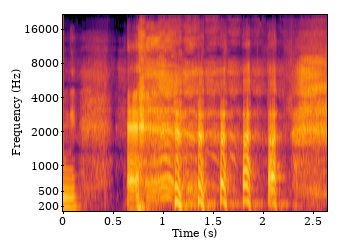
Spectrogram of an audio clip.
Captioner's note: laughs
